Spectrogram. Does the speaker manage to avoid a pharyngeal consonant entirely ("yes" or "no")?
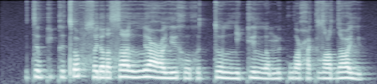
no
